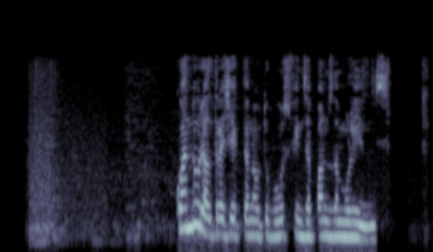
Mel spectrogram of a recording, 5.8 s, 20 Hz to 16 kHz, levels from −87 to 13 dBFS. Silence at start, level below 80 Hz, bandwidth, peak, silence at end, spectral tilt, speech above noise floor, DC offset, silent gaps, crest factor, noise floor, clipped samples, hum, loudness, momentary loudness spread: 0.4 s; -64 dBFS; 8 kHz; -6 dBFS; 0.6 s; -6 dB/octave; 37 dB; under 0.1%; none; 18 dB; -58 dBFS; under 0.1%; none; -22 LUFS; 21 LU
